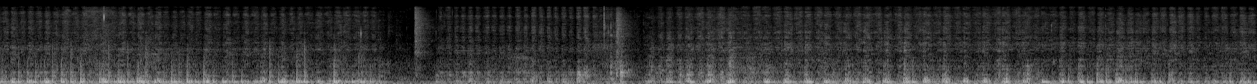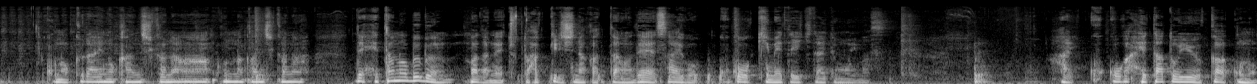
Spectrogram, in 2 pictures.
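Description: A pencil scratches rapidly across paper.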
